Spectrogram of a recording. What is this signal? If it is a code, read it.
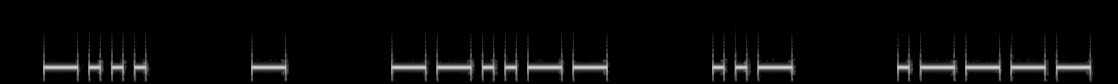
Morse code, heard as a keyed tone, about 10 wpm, spaced as for 6 wpm, 800 Hz. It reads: BT,U1
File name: LEZIONI / 10 SIGNS / 10D COMA ws 10wpm 4314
